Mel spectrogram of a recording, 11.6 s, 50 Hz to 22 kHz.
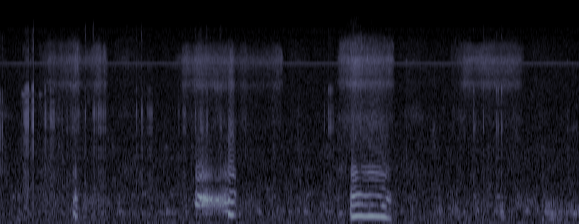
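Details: Sleeping pet cat, described as dreaming, snoring with two loud rattling snores on inhalation, about 20 breaths a minute, over quiet room noise.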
